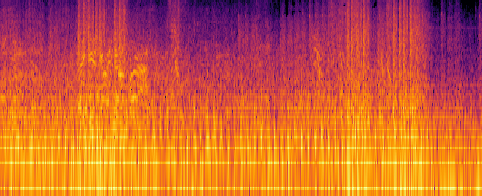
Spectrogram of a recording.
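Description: A rifle fires.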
